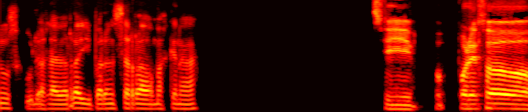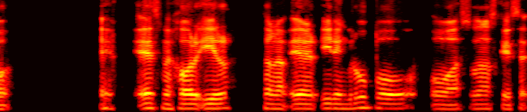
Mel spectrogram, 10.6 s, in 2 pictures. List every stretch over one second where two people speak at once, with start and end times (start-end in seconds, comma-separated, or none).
none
